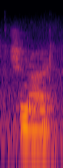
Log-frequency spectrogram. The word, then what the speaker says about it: Chennai: Thomas, the church for Thomas in, am I pronouncing correctly, Chennai? Chennai.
